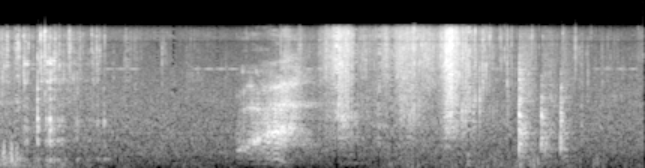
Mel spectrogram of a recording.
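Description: A metal lid lifter hooking the handle of a cast-iron Dutch oven lid and lifting the lid off, with scattered clinks and scrapes of metal on cast iron.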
